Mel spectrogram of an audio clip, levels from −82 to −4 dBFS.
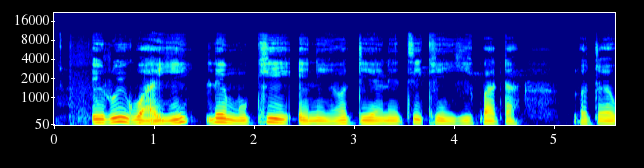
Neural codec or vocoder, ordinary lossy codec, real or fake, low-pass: none; none; real; 10.8 kHz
